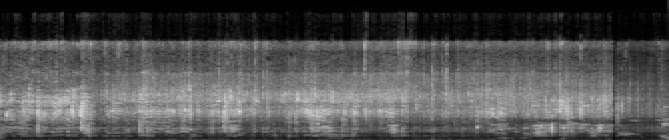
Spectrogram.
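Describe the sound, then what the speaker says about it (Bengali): Garlic and cumin sizzling in hot oil in a village kitchen, a steady crackling hiss that is loud and close, with no talk. "আমার তেল গরম হয়ে গেছে আমি রসুন দিয়ে দেবো তারপরে জিরা দেব"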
